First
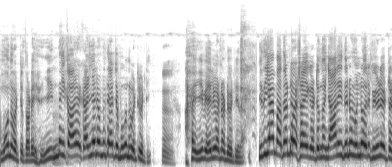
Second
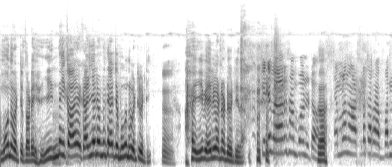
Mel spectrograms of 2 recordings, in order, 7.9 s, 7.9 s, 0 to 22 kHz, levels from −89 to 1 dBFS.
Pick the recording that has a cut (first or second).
first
